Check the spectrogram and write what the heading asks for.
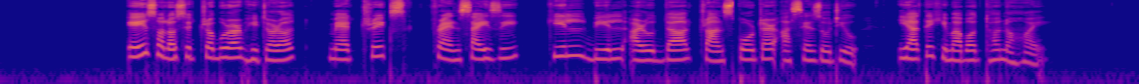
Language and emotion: Assamese, neutral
